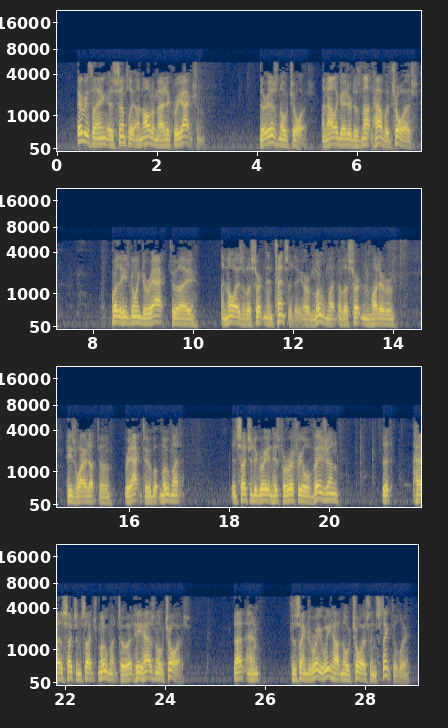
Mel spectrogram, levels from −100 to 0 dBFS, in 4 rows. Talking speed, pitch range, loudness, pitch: 155 wpm, 115-135 Hz, -16 LUFS, 125 Hz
